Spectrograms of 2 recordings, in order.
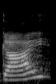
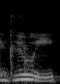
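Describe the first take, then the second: First: It is said as one syllable, like guy. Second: It is said as two syllables, like gooey. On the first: "Is it Guy?" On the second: "I want to say gooey"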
